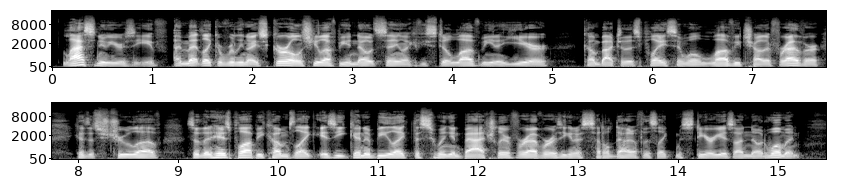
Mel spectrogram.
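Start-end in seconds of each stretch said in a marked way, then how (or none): none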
